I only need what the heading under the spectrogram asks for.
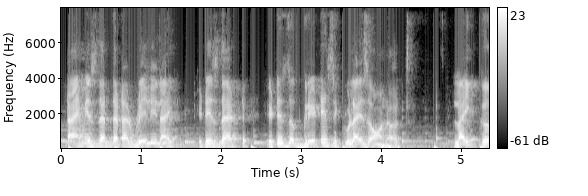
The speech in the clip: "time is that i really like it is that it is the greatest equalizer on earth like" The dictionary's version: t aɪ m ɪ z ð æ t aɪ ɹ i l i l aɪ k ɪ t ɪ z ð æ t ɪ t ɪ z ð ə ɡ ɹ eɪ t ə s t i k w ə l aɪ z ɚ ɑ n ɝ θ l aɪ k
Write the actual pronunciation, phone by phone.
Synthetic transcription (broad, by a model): t aɪ m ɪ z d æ t aɪ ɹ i l i l aɪ k ɪ t ɪ z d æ t ɪ t ɪ z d ə ɡ ɹ eɪ t ə s t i k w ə l aɪ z ɚ ɑ n ɝ t l aɪ k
